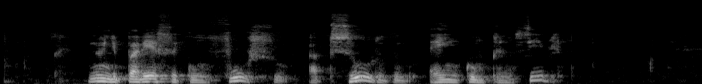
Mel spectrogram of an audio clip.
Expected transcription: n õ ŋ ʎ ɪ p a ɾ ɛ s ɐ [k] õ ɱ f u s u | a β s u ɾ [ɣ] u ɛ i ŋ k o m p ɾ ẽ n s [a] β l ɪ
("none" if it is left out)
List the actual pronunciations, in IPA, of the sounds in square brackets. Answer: k, ð, i

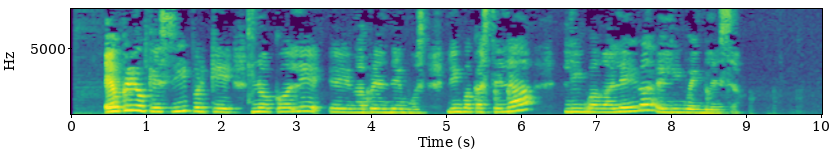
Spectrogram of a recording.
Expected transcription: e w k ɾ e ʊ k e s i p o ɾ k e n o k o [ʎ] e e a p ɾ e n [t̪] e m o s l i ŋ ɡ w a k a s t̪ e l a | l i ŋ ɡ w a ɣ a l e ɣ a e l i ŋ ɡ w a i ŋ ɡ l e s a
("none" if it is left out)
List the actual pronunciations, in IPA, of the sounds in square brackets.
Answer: l, d̪

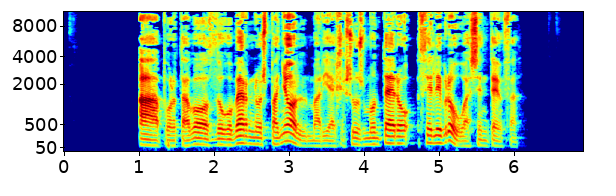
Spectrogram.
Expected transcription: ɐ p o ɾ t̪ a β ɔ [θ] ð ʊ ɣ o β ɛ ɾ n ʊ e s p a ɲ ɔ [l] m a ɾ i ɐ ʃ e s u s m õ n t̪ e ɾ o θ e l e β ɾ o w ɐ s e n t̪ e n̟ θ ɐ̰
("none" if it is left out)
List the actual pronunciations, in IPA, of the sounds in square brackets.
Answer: θ, l

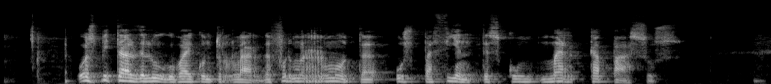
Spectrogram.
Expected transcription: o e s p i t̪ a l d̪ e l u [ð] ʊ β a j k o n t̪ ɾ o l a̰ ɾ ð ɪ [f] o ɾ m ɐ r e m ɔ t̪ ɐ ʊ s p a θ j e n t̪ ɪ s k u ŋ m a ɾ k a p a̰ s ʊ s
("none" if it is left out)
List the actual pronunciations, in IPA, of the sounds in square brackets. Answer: ɣ, f

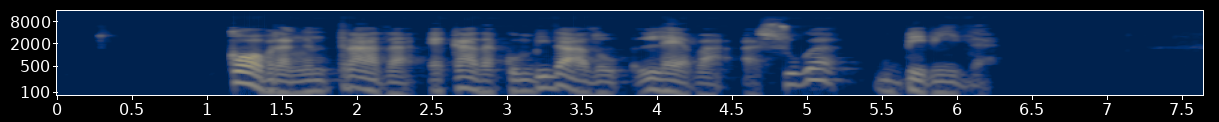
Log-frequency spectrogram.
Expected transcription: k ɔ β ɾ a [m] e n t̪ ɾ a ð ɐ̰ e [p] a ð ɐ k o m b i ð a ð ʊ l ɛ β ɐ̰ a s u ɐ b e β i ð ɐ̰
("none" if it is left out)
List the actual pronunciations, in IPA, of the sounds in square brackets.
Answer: ŋ, k

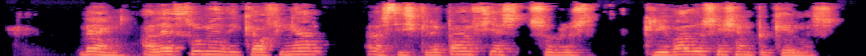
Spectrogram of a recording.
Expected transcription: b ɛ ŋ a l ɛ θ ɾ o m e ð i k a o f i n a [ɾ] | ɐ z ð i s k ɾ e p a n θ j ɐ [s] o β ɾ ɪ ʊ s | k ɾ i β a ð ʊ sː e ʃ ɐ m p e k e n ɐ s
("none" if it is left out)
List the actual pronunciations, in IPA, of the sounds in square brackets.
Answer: l, sː

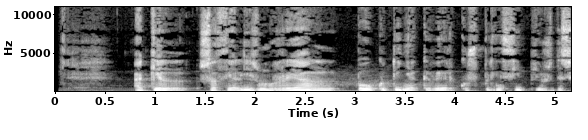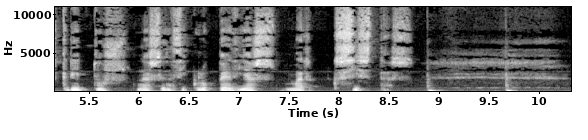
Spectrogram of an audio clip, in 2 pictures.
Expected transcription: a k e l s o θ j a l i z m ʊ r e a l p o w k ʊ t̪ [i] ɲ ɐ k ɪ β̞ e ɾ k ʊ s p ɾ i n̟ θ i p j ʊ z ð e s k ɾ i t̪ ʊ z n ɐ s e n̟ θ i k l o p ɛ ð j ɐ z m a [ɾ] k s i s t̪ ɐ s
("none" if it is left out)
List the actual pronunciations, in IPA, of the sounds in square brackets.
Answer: i, ɾ

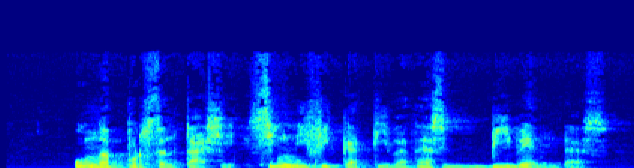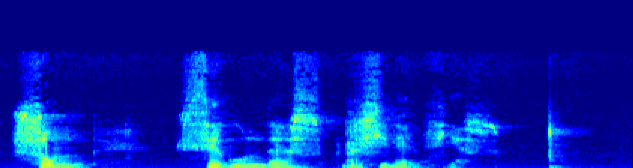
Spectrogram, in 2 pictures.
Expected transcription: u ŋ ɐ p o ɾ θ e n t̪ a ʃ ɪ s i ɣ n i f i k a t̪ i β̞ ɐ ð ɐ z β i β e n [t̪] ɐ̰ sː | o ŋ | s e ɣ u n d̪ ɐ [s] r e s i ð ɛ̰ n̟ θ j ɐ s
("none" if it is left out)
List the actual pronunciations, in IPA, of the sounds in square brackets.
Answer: d̪, s

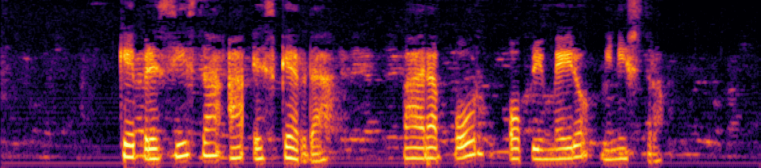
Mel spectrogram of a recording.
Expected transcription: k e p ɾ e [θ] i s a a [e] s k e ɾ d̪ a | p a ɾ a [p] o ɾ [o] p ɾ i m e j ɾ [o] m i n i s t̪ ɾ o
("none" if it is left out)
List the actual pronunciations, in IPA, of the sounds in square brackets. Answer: s, e, p, o, o

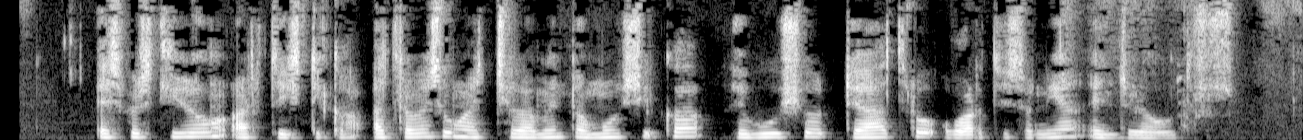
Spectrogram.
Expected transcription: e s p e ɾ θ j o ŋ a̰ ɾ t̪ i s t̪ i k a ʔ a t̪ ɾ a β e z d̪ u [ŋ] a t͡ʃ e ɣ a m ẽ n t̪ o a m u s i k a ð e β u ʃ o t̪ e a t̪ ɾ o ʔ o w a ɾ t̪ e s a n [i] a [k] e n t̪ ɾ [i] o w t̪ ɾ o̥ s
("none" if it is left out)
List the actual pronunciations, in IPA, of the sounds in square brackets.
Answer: ŋ, i, ʔ, e

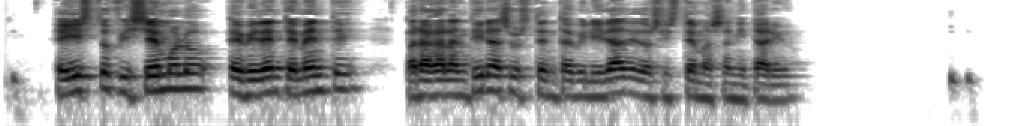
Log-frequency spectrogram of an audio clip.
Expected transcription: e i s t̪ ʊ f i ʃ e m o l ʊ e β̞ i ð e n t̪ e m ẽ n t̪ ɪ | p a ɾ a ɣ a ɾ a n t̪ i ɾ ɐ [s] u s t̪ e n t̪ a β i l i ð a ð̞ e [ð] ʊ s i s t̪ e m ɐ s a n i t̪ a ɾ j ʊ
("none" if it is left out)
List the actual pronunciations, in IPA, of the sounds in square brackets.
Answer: s, ð

